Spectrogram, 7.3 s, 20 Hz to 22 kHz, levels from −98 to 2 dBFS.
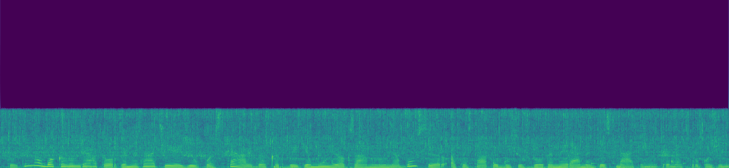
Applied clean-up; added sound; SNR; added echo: none; Bathtub (filling or washing) / Sink (filling or washing) / Water tap, faucet; 8 dB; none.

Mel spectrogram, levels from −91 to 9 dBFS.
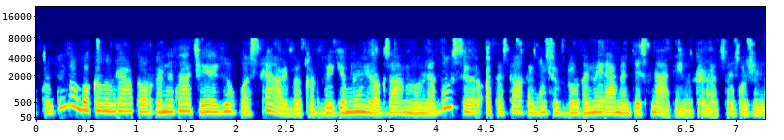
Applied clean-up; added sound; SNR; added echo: neural mask model Resemble Enhance denoiser.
